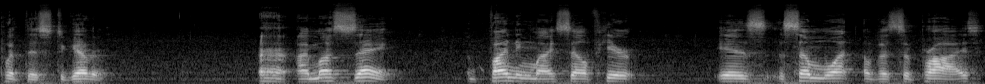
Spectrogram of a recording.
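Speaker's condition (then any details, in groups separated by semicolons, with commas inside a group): ALS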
